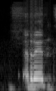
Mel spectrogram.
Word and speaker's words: read: Read Enggak. ada S-nya. Cuma read. Enggak pakai. Enggak pakai. Kalau red kan merah. Red. Ini bacanya read.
